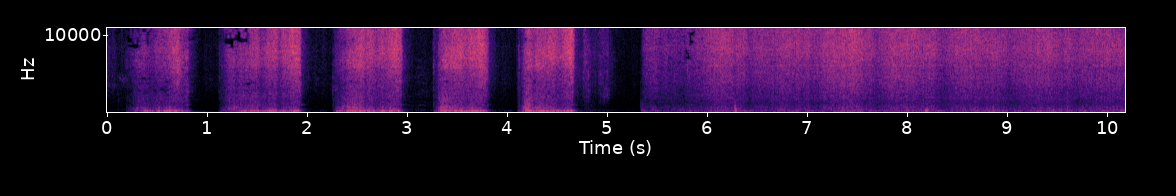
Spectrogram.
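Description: A round wooden-handled brush with pale natural bristles, held in a black-gloved hand, brushes and scratches the hollow black metal mesh grille of a large condenser microphone. Five separate rough, low strokes with short pauses between them are followed by a steady, continuous scratching that runs to the end.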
